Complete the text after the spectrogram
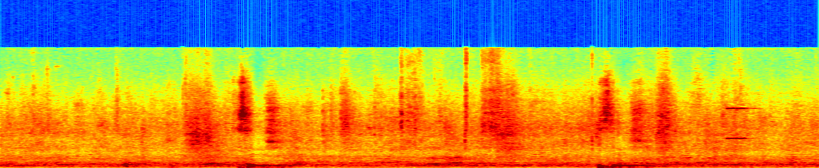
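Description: An older woman speaks calmly in an echoing hall.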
